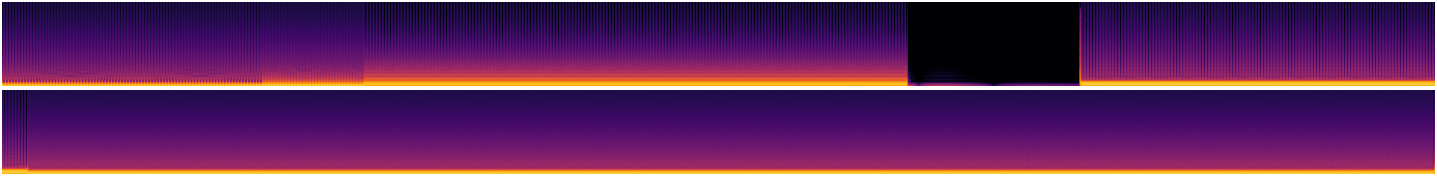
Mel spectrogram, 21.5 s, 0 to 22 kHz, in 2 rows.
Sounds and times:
Sine wave: 0.0s - 6.8s, 8.1s - 21.4s.

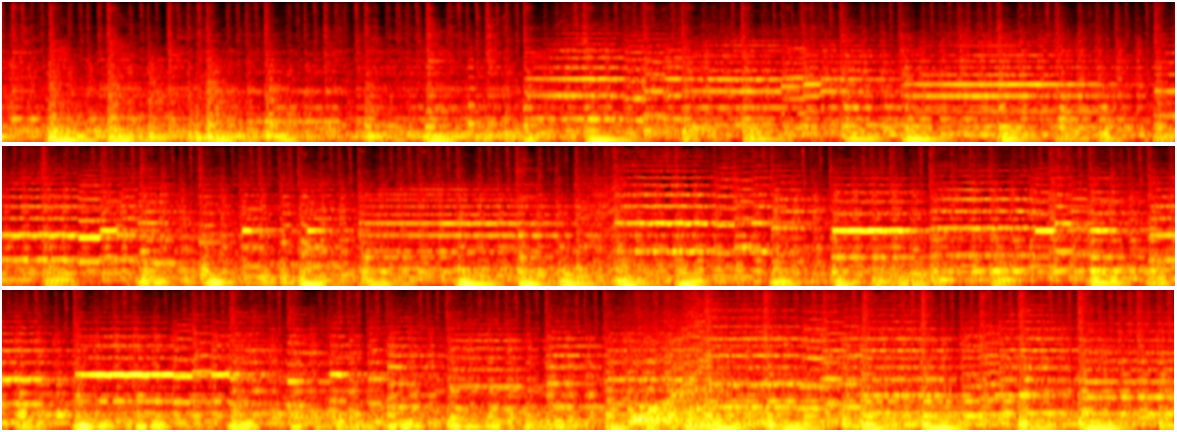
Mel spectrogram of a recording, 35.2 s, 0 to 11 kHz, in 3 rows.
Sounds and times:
Music: 0.0s - 35.1s.

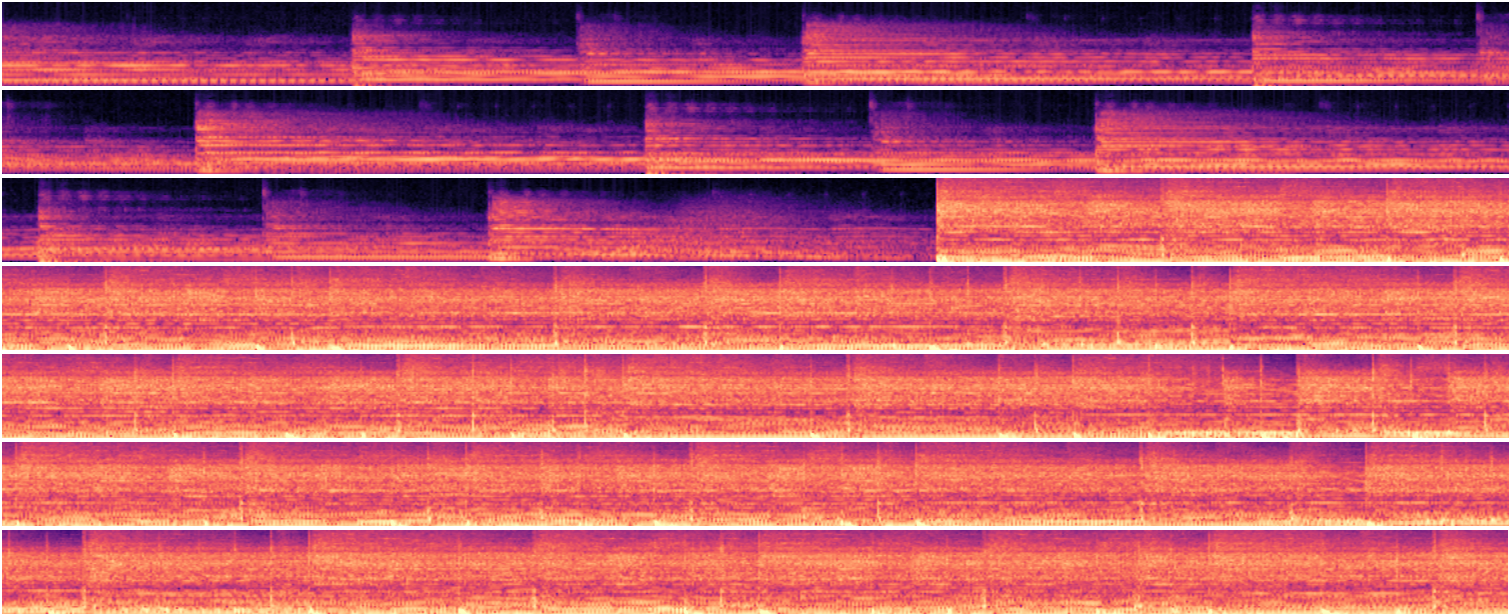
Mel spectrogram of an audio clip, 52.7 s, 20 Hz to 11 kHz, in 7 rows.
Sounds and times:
Music: 0.0s - 52.7s.

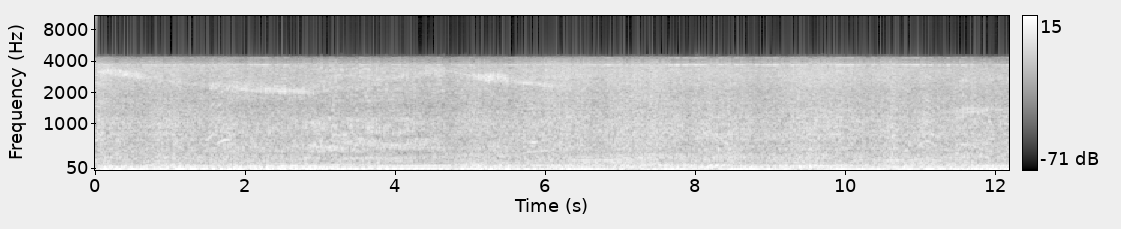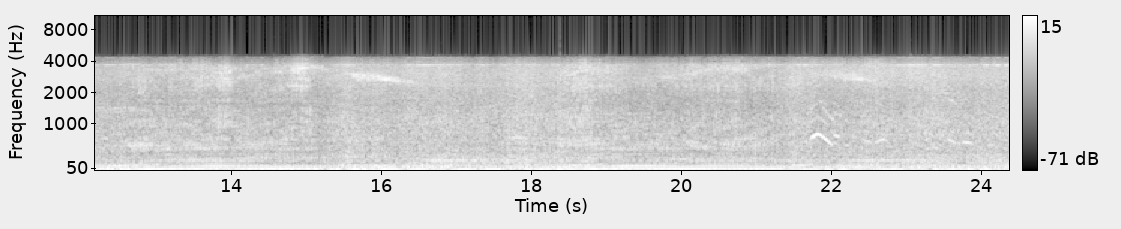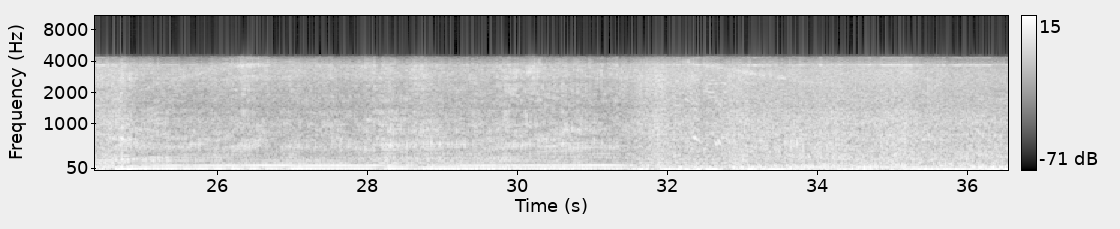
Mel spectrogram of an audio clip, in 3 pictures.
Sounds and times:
Speech: 21.1s - 26.4s, 31.9s - 33.7s.

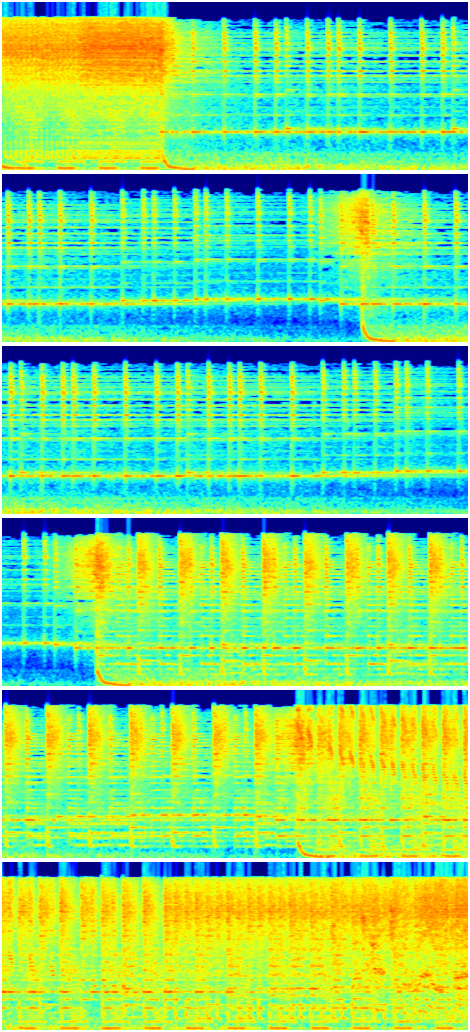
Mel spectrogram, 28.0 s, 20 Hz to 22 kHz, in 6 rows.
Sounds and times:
Techno: 0.0s - 27.9s.

